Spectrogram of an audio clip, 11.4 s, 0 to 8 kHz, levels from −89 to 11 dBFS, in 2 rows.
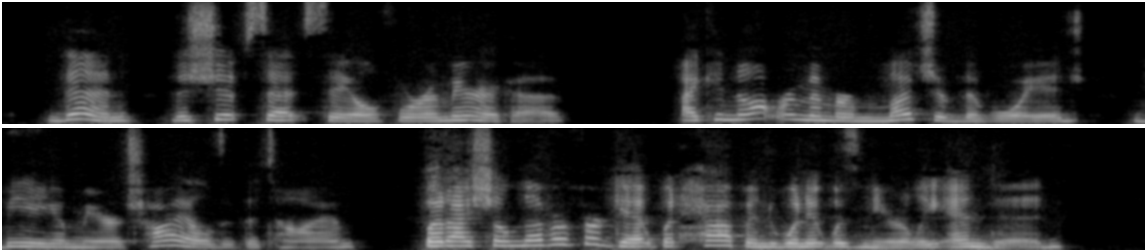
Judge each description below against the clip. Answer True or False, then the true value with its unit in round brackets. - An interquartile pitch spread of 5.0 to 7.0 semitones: True (5.5 semitones)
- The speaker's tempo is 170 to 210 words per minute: True (175 wpm)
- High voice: True (240 Hz)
